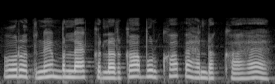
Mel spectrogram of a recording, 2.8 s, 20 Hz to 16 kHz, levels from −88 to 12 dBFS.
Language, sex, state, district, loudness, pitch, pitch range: Hindi, female, Uttar Pradesh, Saharanpur, -17 LUFS, 240 Hz, 215-255 Hz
